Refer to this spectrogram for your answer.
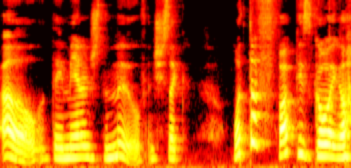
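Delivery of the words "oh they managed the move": put-on bone-dry, unbothered deadpan delivery. Retelling a story, quoting what he suddenly said: retelling a deadpan remark. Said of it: "completely deadpan".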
